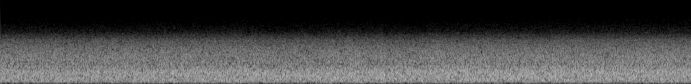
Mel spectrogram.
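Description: Pacific Ocean surf washing in over a flat sandy beach: a steady, unbroken hiss of waves.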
